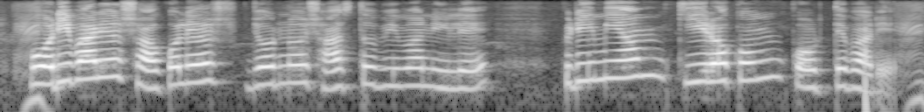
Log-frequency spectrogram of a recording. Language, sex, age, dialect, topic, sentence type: Bengali, female, 18-24, Standard Colloquial, banking, question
